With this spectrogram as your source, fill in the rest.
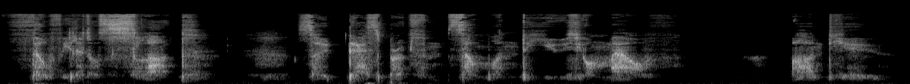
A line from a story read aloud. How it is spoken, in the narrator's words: leans in and whispers in my ear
